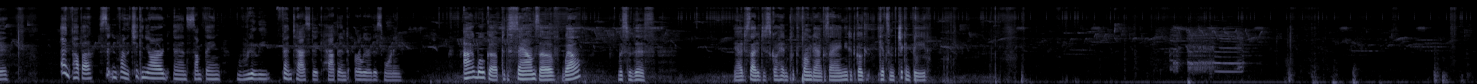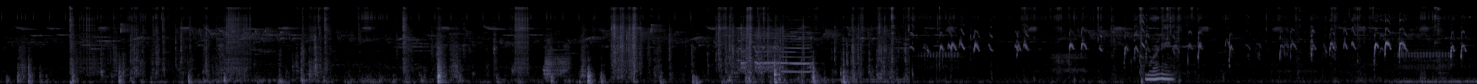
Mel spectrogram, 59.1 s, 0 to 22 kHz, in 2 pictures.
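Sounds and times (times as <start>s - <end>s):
small birds chirping: 0.0s - 59.0s.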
